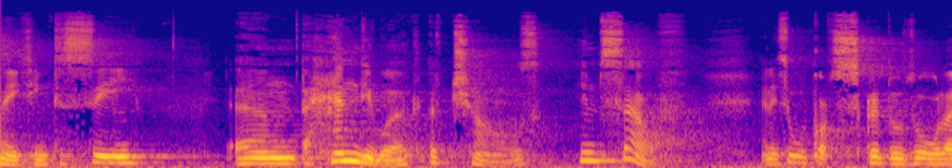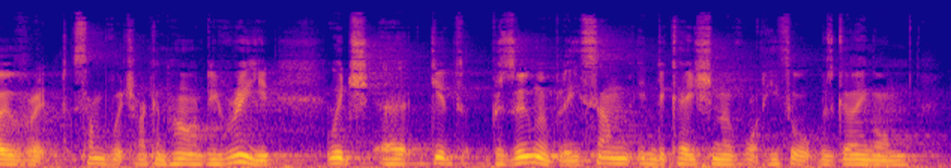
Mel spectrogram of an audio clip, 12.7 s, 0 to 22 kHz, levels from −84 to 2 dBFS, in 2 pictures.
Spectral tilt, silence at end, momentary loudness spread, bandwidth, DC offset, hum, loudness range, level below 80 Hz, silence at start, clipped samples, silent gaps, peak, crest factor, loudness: -6 dB/octave; 0 s; 12 LU; 16 kHz; under 0.1%; none; 4 LU; -38 dBFS; 0 s; under 0.1%; none; 0 dBFS; 16 dB; -16 LUFS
